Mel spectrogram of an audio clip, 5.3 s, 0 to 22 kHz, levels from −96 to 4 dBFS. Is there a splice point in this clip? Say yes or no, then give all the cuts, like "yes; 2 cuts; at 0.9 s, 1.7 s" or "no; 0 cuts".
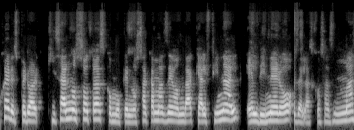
yes; 1 cut; at 4.4 s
